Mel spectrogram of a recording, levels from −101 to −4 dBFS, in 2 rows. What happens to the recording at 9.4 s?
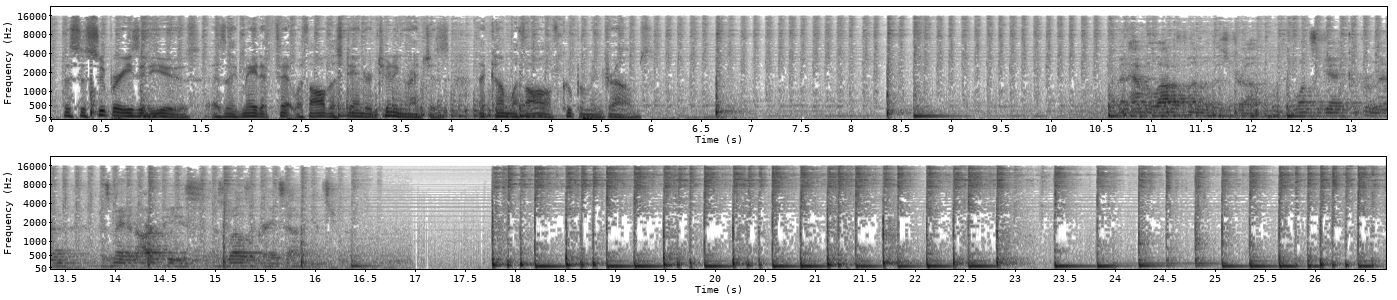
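At 9.4 s the computer's changing processor, graphics or mouse load is disturbing the audio circuit's shared ground, as it does for the whole clip. This computer activity noise shows up as a buzzy chirping pulsing around 500 Hz, roughly 30 dB below the sound.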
